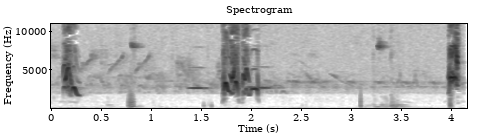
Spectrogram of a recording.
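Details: Female red-cowled cardinal giving ticulau calls toward the male: dense, bright chirp bursts at the start, middle and end, separated by quieter clicks and distant bird twitters.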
